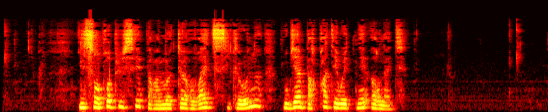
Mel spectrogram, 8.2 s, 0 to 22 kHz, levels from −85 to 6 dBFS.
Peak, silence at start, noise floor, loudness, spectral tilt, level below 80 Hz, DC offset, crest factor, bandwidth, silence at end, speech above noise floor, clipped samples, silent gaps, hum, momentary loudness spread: 0 dBFS; 1.2 s; -64 dBFS; -13 LUFS; -4 dB/octave; -56 dBFS; under 0.1%; 16 dB; 16 kHz; 0.45 s; 50 dB; under 0.1%; none; none; 11 LU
